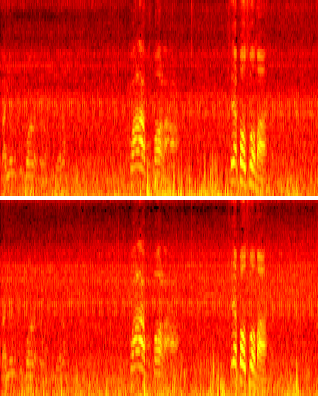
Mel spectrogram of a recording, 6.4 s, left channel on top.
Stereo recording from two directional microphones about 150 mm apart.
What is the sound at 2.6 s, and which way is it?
Speech, 30° left (ahead or behind).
